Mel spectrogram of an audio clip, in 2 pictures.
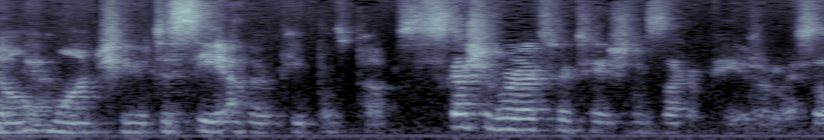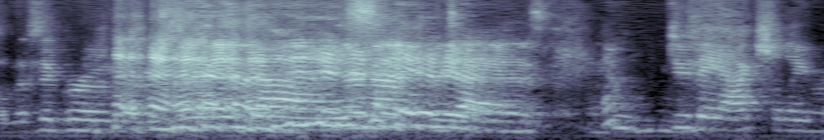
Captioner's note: laughter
